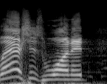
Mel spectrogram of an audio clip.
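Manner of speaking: emphatic, loud, slow triumphant call.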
